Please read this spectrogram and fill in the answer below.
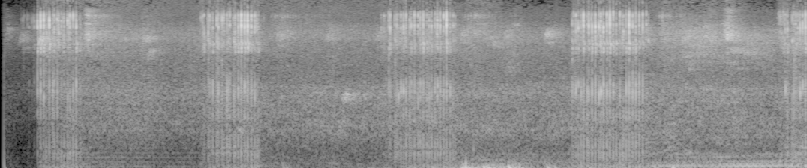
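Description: Repeated rough, noisy breaths every two to three seconds, consistent with snoring, over room noise.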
